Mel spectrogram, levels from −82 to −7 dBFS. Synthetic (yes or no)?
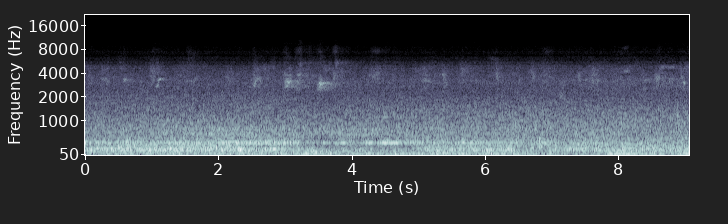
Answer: yes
